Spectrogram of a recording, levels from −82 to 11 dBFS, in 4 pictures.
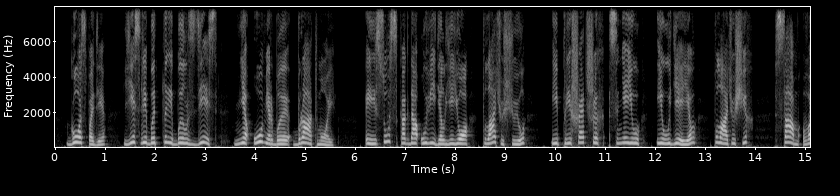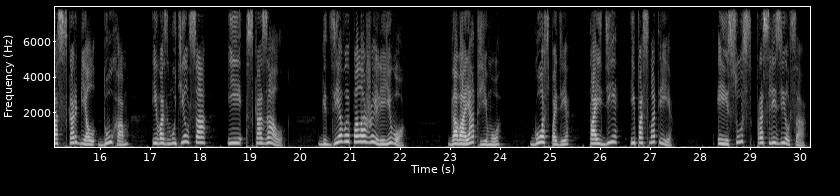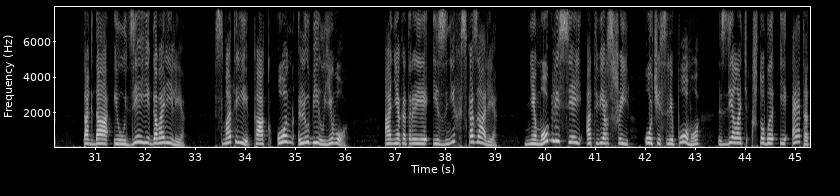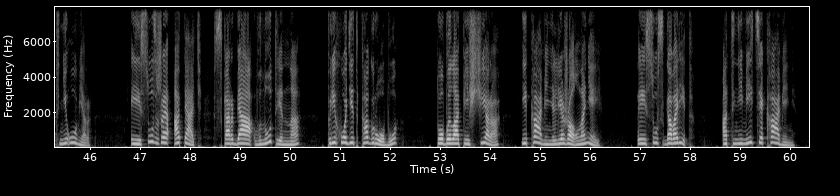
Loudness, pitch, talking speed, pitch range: -19 LUFS, 250 Hz, 85 wpm, 220-285 Hz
